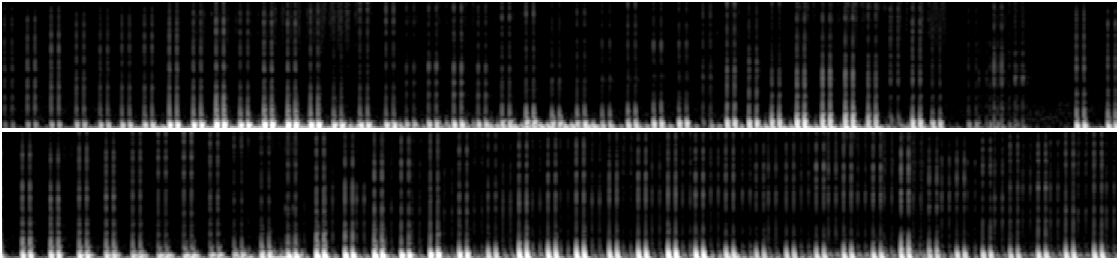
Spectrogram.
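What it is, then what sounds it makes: Cardstock trading card. A single thin cardstock Pokémon trading card, flat and solid, is held up in both hands in front of the mic and tapped quickly with fingertips and nails. The result is a rapid, steady stream of dull, bassy thumps with almost no ring, broken by a brief pause around the seven-second mark before the fast tapping resumes.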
